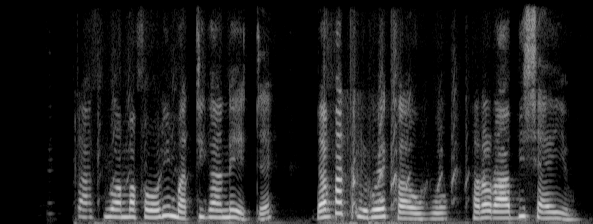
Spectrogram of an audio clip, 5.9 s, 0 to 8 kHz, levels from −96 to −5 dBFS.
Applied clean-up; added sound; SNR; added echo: neural mask model DeepFilterNet 3.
